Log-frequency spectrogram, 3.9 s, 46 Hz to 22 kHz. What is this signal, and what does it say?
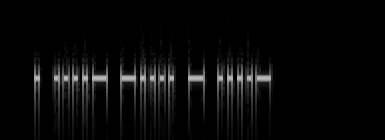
Morse code, heard as a keyed tone, about 25 wpm, 700 Hz. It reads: E46T4
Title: Five Challenging Letter-Number Combinations 25wpm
